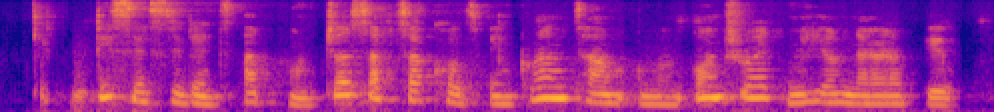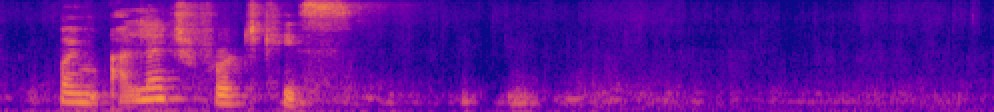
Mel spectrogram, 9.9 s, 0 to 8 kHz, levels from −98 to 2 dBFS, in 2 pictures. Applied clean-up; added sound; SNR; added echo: neural separator model SepFormer DNS4.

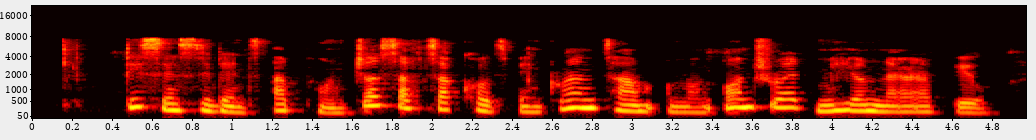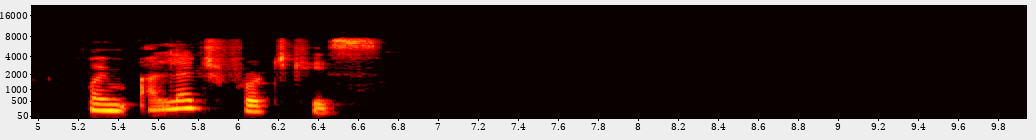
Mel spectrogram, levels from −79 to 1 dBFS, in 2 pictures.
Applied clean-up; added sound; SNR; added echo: none; none; none; none.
